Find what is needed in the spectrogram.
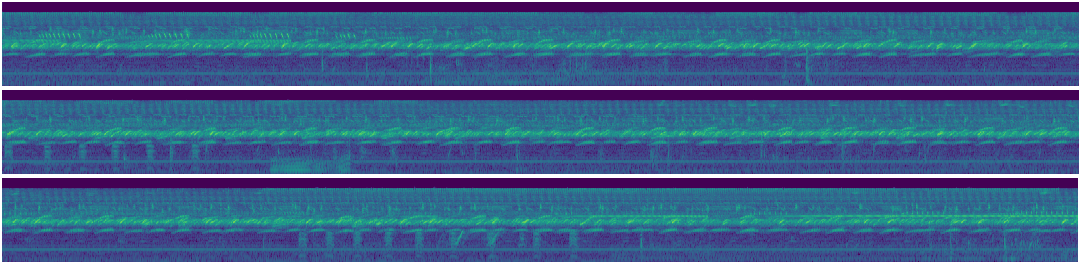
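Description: A frog chorus at a waterhole at night: many frogs calling together in a dense, fast run of short high-pitched notes, with a brief lower call about halfway through.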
